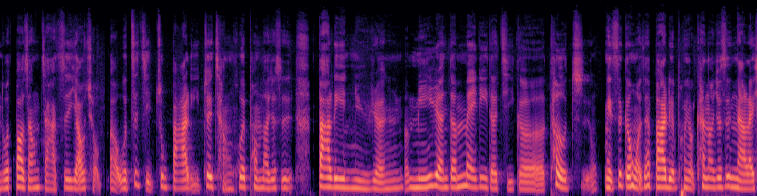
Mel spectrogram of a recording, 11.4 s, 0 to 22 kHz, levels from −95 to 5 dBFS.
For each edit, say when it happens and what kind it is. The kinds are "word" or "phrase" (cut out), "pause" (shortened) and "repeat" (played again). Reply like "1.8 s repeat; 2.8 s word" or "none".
6.1 s word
